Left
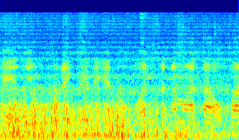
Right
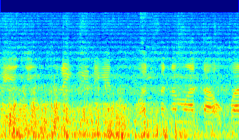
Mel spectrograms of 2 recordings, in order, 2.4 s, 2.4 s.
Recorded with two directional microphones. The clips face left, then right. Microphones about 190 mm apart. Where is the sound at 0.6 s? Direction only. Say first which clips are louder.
Left 1 dB; 10° left (ahead or behind).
